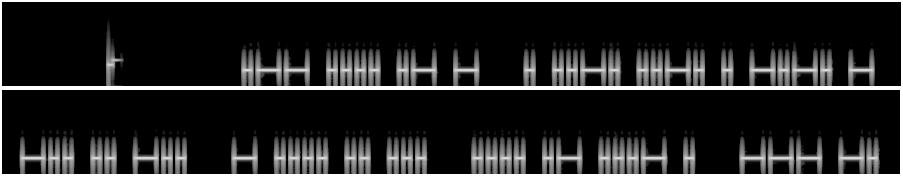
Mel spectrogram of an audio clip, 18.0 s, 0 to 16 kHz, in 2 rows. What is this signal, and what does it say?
Morse code, heard as a keyed tone, about 17 wpm, 700 Hz. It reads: WHAT EFFECT DID THIS HAVE ON
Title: Sentences from Top 1000 Words 17wpm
